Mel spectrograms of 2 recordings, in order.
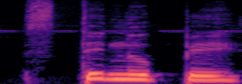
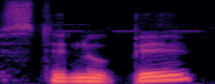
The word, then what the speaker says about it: sténopé: Sténopé, alors c'est un nom commun, hein, ça s'écrit, ça se prononce P à la fin, enfin et à la fin, mais c'est ni un verbe ni un adjectif. Sténopé, ça fait 83 en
